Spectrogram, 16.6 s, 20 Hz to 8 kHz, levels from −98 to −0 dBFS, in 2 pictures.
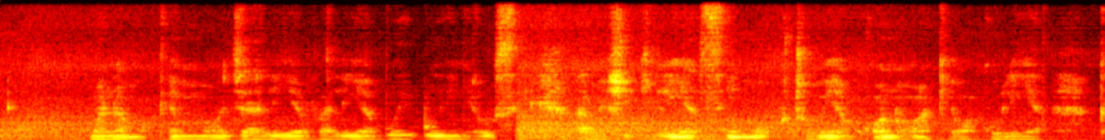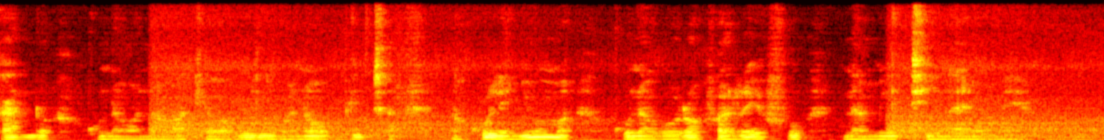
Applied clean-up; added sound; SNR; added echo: none; Engine; 11 dB; reverberation time 0.2 s.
